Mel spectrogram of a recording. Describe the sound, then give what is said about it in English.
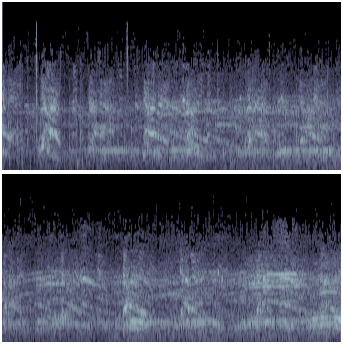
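A herd of cattle moos and lows continuously while being driven, many overlapping calls rising and falling at once, steady throughout with no pause between voices. “Come on, let's get these cows moving.”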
